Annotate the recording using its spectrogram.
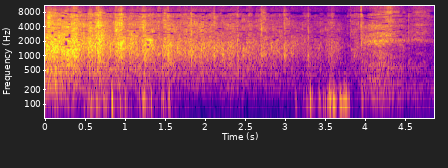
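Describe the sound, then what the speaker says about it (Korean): Large audience at a government policy briefing event applauds the prime minister: broad, crackling clapping that is loud at first and slowly fades over about five seconds. "큰 박수 부탁드립니다"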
